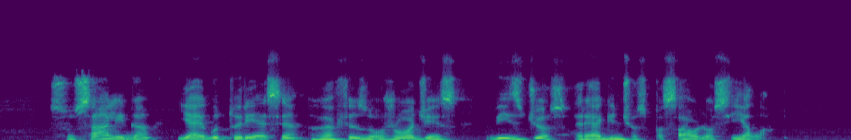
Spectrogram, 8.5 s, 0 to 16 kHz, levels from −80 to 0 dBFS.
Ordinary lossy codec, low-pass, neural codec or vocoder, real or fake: Opus, 32 kbps; 7.2 kHz; none; real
